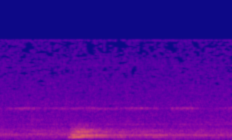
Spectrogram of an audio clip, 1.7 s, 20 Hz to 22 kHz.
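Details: Single short bark from Rex, a dog running about in the night, recorded October 7, 2018; a brief harmonic burst followed by a fading tail and a constant faint hum.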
